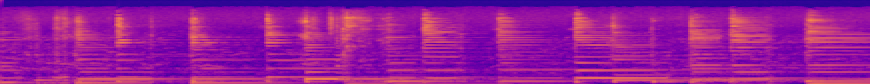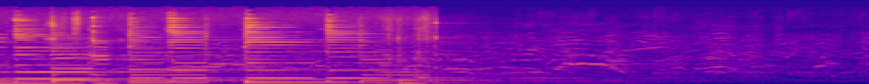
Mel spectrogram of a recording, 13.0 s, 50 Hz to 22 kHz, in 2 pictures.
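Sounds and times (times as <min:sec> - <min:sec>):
acoustic guitar strumming and plucking: 0:00.0 - 0:10.3.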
